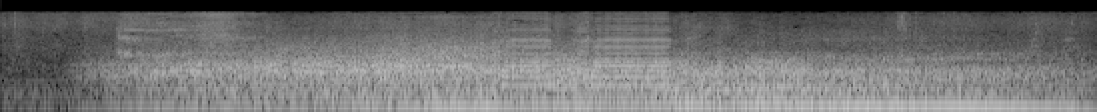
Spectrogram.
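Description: A large truck rumbles past with a steady low engine drone, and a loud horn honks for about a second midway through. No one speaks.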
